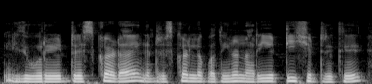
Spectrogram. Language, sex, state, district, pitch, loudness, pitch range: Tamil, male, Tamil Nadu, Chennai, 140 Hz, -16 LUFS, 130-150 Hz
